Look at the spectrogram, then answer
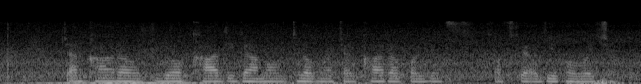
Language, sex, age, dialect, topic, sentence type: Maithili, male, 41-45, Angika, agriculture, statement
